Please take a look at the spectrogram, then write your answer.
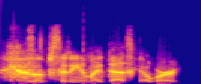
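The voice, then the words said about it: Hushed, quiet voice. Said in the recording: “Why are you talking in hushed tones?”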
